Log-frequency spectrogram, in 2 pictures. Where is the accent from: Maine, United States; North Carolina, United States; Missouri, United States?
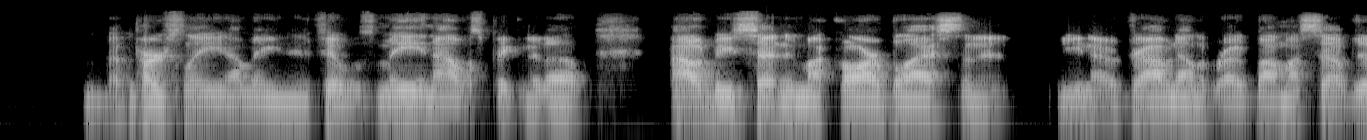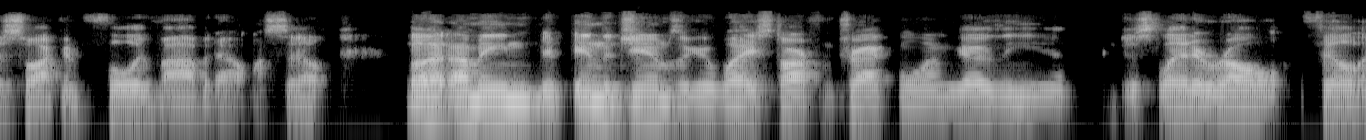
North Carolina, United States; so we're from North Carolina and the producer is from Texas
